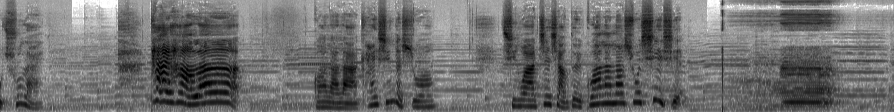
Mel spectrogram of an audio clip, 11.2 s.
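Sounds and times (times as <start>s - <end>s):
speech: 0.0s - 0.7s, 1.5s - 3.2s, 3.9s - 5.6s, 6.3s - 8.6s, 9.8s - 10.5s
bull bellowing: 3.1s - 11.1s
sharp click: 9.0s - 9.4s.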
